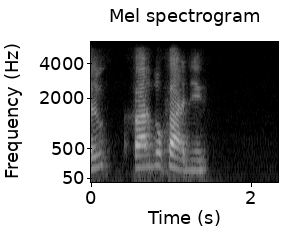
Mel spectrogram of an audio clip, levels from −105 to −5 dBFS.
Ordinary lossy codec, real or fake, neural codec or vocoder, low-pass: Opus, 32 kbps; fake; codec, 16 kHz, about 1 kbps, DyCAST, with the encoder's durations; 5.4 kHz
